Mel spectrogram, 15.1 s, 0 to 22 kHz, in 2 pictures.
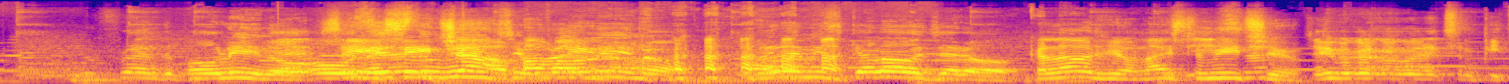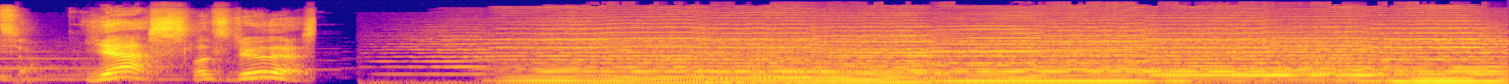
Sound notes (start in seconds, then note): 4.0 speaking in foreign language; 9.4 epic music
